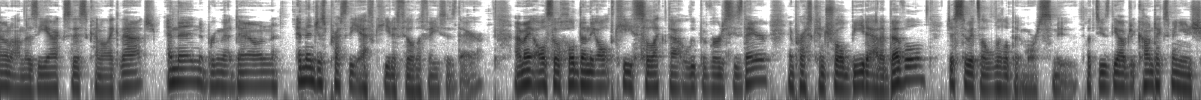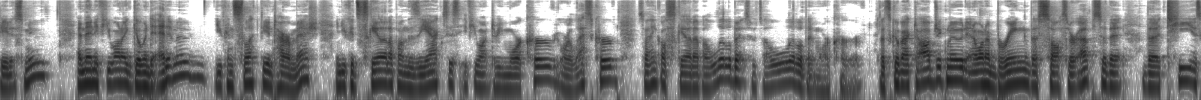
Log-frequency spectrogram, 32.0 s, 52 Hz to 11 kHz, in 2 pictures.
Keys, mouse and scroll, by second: 0.9 click, 1.0-2.0 middle drag, 2.1 g, 3.6 shift+middle click, 3.9 click, 4.6 f, 5.1 click, 6.0 click, 9.1 alt+click, 9.6 middle click, 10.3 ctrl+b, 13.0 Tab, 13.3-14.4 drag, 14.4 w, 16.3 shift+click, 17.3 drag, 17.6 Tab, 18.0 click, 18.8 a, 19.0 a, 19.5 click, 20.0 s, 20.3 a, 23.7 click, 24.0 s, 25.9 click, 26.8 s, 27.7 Tab, 27.8 click, 28.7 g, 30.0 click, 30.2 g, 31.2 middle drag, 31.7 click.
